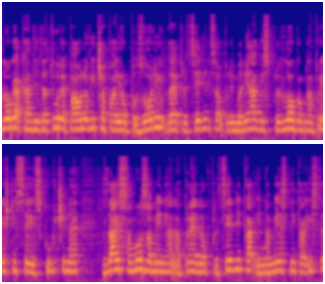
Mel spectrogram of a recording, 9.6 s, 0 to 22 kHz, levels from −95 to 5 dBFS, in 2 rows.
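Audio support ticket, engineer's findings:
Transcoding between lossy codecs, throughout: speech likely passed through an AAC-type encode and then an Opus-type re-encode at a lower rate. The second stage spends bits on the first stage's artefacts and adds its own. Heard as two coding textures together, with nothing above 19.6 kHz.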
